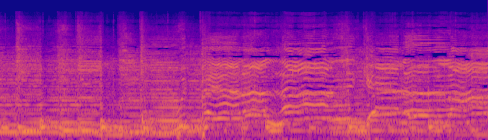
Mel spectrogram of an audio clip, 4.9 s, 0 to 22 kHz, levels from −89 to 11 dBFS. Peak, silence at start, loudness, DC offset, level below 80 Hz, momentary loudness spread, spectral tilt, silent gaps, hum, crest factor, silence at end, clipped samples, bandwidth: -10 dBFS; 0 s; -21 LUFS; under 0.1%; -50 dBFS; 4 LU; -3.5 dB/octave; none; none; 12 dB; 0 s; under 0.1%; 16.5 kHz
